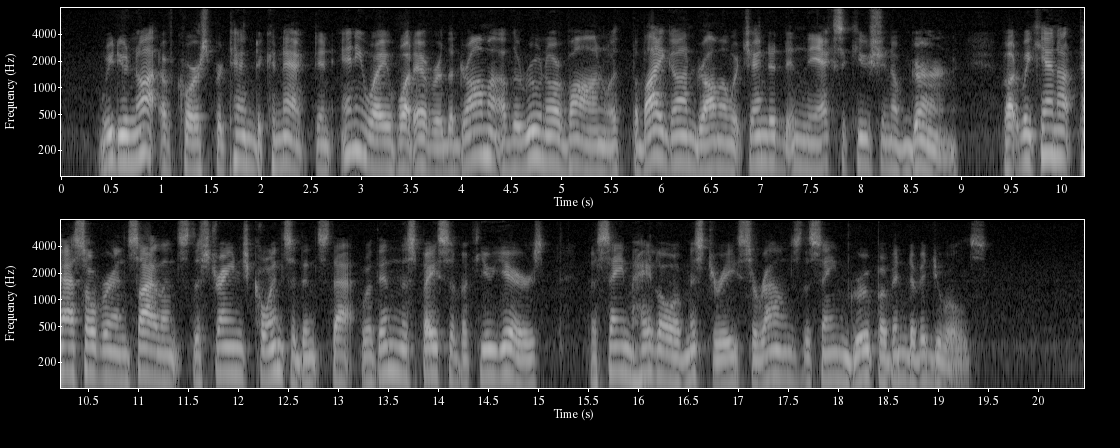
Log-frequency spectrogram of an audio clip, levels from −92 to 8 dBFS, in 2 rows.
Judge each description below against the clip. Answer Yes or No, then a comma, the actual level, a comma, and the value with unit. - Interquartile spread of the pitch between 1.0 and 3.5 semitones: No, average, 3.9 semitones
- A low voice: Yes, low, 130 Hz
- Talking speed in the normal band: Yes, average, 170 wpm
